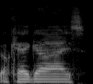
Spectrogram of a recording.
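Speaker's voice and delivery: put-on low-key regular American accent; plain, soft American off-set talk; casual everyday American voice; Damson Idris. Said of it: "he'll just talk like regular".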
